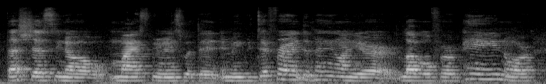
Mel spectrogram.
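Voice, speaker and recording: A woman's voice: fairly low pitch, fairly even intonation, moderate pace. Young woman chatting casually, distant echoey sound. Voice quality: speech slightly affected by a dental retainer. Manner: conversational storytelling, acting out quoted exchanges. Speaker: vlogger sharing personal experience. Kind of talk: casual chat to camera. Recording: roomy echo, distant mic, faint noise.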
